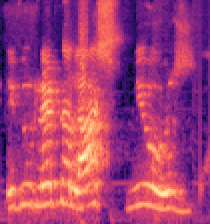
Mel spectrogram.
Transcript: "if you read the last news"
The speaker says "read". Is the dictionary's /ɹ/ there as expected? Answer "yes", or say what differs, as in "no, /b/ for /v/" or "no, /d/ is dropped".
no, /l/ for /ɹ/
